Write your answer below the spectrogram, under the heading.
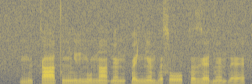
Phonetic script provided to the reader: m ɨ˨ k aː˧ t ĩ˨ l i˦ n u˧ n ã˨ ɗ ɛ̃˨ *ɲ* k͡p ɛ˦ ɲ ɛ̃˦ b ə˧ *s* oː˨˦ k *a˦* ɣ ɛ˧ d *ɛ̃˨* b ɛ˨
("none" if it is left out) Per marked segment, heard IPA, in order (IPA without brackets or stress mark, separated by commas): ŋ, s, ə˦, ɛ̃˨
